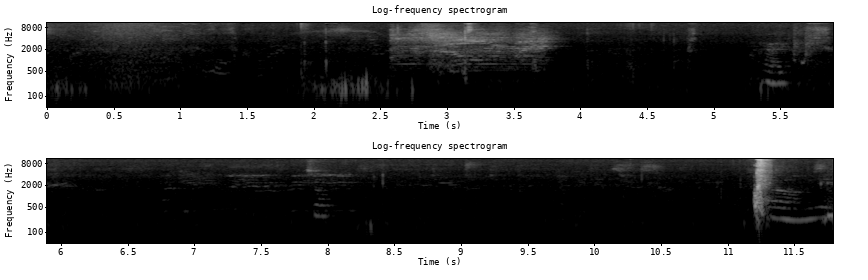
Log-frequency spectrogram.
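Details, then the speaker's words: Single sudden sharp sneeze from a one-day-old baby boy, with a brief voiced tail, amid soft adult murmuring in a quiet room. "yeah. Oh. Yeah. Yeah, bless you."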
